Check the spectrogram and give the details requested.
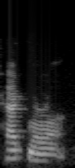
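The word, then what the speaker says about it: Pak'ma'ra: it's actually pronounced Pakmara.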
